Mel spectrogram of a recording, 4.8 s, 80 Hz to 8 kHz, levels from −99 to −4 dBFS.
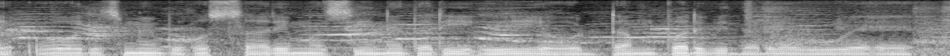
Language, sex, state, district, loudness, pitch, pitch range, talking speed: Hindi, male, Uttar Pradesh, Saharanpur, -17 LUFS, 85 Hz, 80-90 Hz, 165 wpm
